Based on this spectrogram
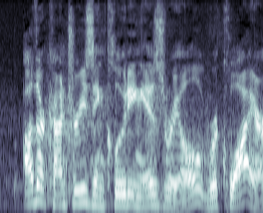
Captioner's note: speaking French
